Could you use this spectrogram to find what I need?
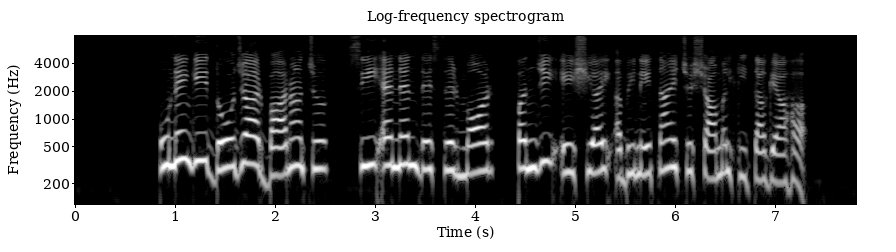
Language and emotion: Dogri, neutral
